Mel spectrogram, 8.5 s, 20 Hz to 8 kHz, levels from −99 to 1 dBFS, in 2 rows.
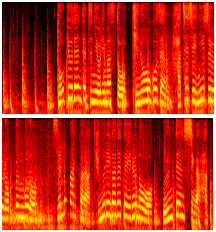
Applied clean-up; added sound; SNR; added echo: neural mask model RNNoise.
